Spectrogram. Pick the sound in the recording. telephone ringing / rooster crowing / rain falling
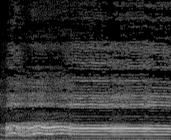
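rooster crowing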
